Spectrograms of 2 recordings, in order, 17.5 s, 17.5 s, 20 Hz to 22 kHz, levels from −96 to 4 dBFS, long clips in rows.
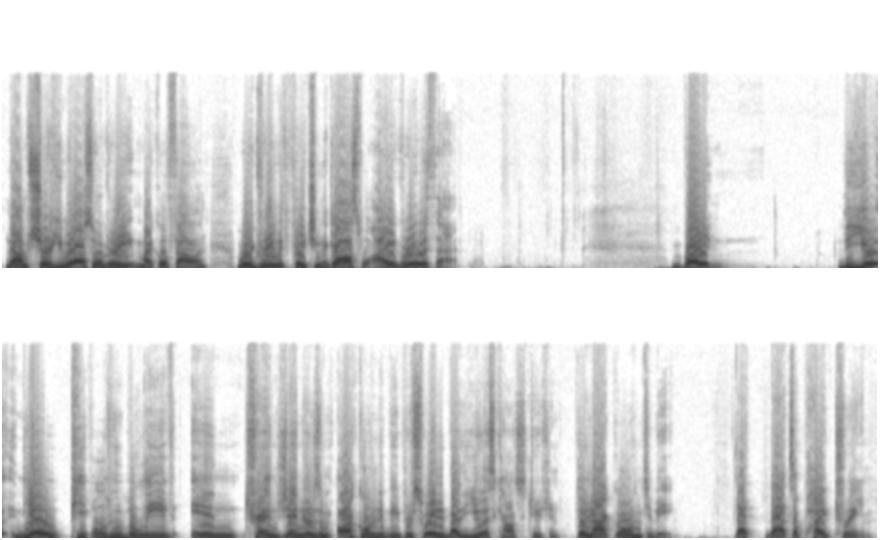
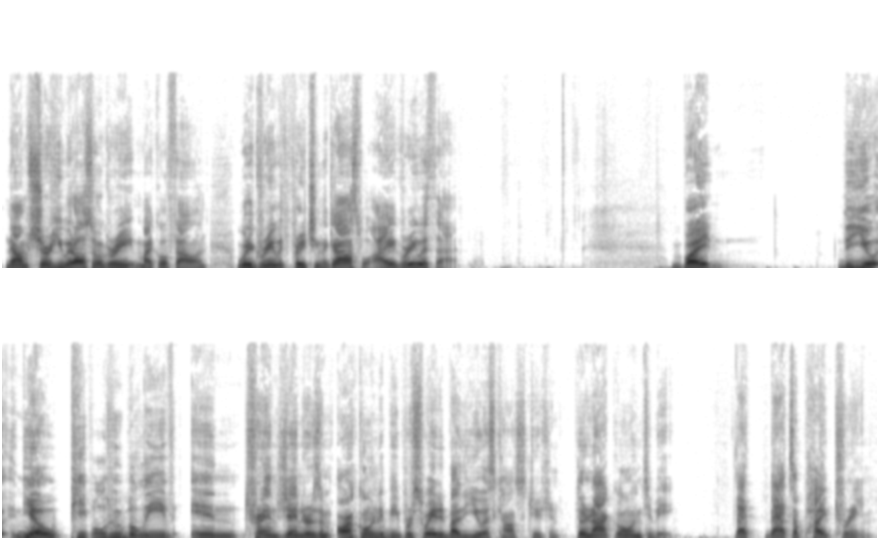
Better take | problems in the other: second | distortion; heavy; 7 dB below the speech

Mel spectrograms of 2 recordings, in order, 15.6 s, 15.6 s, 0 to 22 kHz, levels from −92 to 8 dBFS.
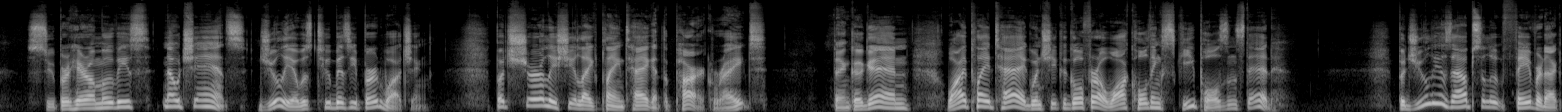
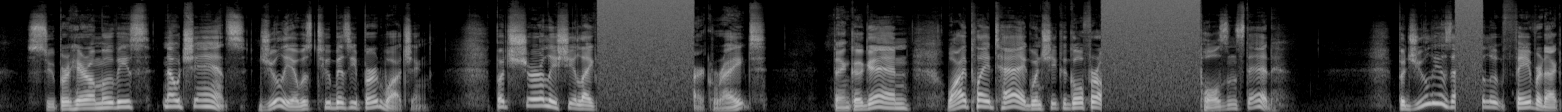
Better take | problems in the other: first | audio cutting out; filled with static; at 6 s for 1 s, at 11 s for 1 s and at 15 s

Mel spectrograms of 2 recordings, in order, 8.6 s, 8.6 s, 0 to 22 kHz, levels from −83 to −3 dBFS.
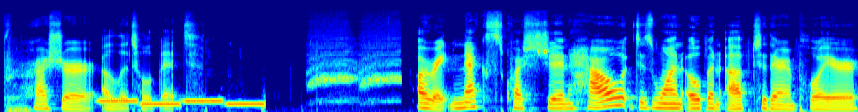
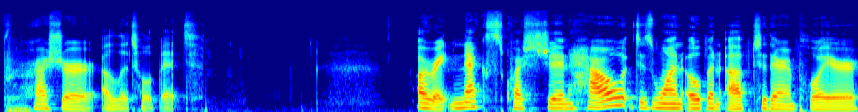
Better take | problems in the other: second | siren; noticeable; from 1 to 2.5 s; peak 5 dB below the speech // alarm; faint; at 3 s; peak 15 dB below the speech

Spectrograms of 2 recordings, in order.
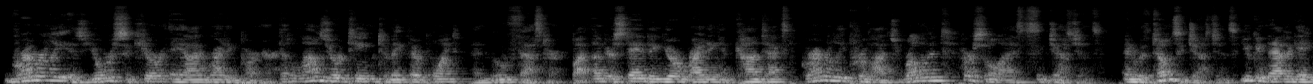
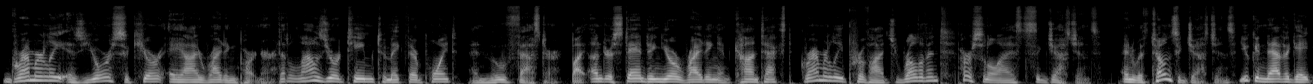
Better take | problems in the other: second | off-mic speech; far // room echo; slight; dies away in 0.3 s

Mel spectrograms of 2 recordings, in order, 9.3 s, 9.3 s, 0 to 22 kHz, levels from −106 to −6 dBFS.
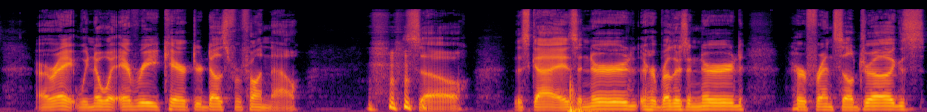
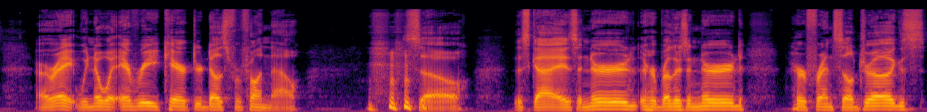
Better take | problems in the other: second | door banging; noticeable; at 5.5 s; peak 6 dB below the speech

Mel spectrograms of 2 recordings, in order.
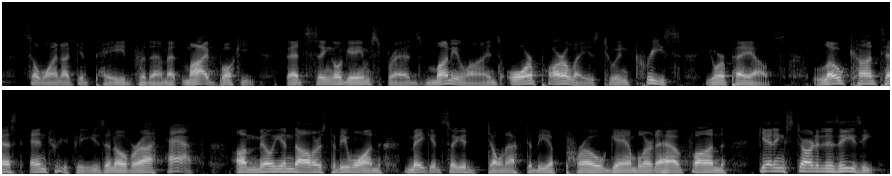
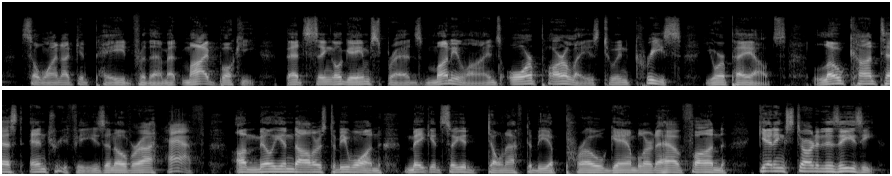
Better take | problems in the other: second | muffled; very; fading above 2 kHz

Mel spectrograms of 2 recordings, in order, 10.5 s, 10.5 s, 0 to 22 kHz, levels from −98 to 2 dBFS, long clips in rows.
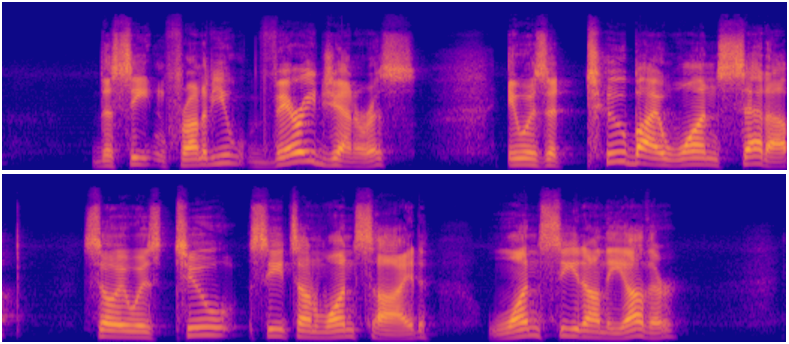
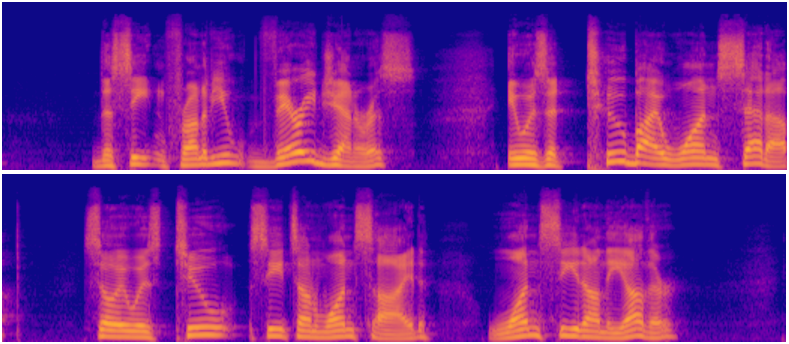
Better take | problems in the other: second | thin; very; fading below 650 Hz

